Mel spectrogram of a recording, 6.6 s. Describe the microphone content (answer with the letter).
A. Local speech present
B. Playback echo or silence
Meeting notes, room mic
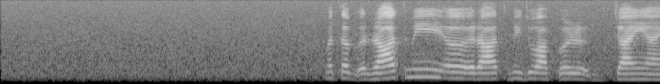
A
